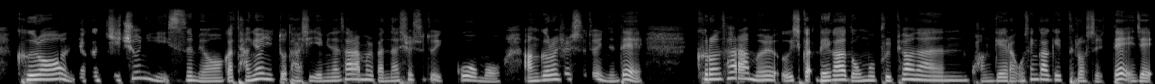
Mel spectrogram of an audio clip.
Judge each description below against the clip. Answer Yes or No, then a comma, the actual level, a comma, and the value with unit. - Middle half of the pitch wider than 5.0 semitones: Yes, wide, 5.6 semitones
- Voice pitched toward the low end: No, high, 190 Hz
